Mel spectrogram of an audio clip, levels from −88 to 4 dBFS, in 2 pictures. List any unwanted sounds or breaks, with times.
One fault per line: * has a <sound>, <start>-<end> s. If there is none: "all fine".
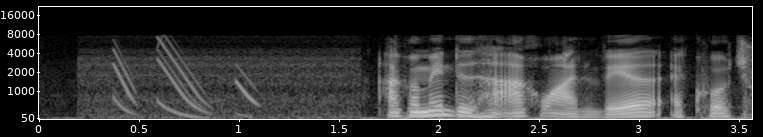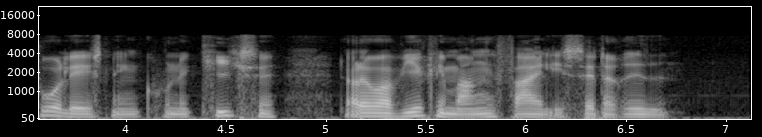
* has a chirp, 0.4-1.1 s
